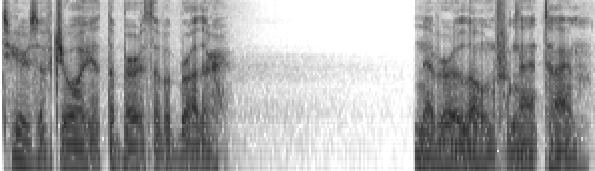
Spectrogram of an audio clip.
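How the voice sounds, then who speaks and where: Man acting a slow, gravelly, grieving brother. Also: on the low side, animated, full character voice. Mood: grieving, wistful. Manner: slow, brooding, poetic. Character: mournful man haunted by his dead brother. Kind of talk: scripted dramatic monologue.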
